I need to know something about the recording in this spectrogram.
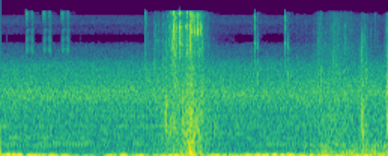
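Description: Menu selections click softly.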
